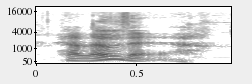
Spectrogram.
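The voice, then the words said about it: Obi-Wan Kenobi impression. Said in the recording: “Obi-Wan Kenobi ... That was my best impression.”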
